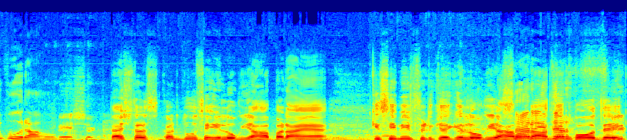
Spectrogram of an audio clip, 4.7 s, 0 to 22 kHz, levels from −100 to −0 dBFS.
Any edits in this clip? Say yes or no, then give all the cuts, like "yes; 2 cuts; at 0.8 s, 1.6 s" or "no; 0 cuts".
yes; 2 cuts; at 0.8 s, 2.8 s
